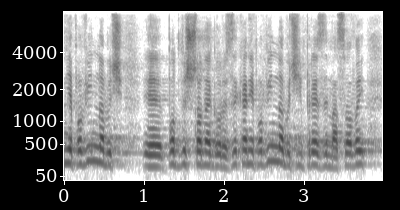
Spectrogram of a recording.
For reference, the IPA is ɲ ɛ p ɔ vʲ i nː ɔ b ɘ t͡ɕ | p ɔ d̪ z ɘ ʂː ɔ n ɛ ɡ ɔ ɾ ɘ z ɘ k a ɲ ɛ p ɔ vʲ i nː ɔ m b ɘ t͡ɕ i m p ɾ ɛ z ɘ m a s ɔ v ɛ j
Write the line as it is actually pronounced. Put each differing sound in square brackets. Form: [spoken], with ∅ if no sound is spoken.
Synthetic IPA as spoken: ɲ ɛ p ɔ vʲ i nː ɔ b ɘ t͡ɕ | p ɔ d̪ [v] ɘ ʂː ɔ n ɛ ɡ ɔ ɾ ɘ z ɘ k a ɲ ɛ p ɔ vʲ i nː ɔ [∅] b ɘ t͡ɕ i m p ɾ ɛ z ɘ m a s ɔ v ɛ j

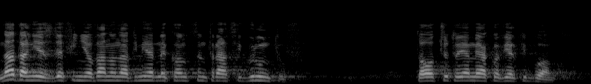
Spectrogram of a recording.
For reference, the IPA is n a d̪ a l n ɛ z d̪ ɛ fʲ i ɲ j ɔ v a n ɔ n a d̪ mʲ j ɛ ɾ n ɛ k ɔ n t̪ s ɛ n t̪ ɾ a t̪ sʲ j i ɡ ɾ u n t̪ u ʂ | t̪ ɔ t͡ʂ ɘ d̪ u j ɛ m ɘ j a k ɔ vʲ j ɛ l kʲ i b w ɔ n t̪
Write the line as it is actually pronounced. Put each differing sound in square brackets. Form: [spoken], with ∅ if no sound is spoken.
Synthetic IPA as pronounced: n a d̪ a l [ɲ] ɛ z d̪ ɛ fʲ i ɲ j ɔ v a n ɔ n a d̪ mʲ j ɛ ɾ n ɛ k ɔ n t̪ s ɛ n t̪ ɾ a t̪ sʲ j i ɡ ɾ u n t̪ u [f] | t̪ ɔ t͡ʂ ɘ [t̪] u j ɛ m ɘ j a k ɔ vʲ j ɛ l kʲ i b w ɔ n t̪

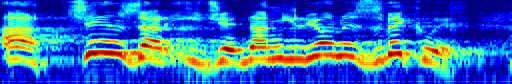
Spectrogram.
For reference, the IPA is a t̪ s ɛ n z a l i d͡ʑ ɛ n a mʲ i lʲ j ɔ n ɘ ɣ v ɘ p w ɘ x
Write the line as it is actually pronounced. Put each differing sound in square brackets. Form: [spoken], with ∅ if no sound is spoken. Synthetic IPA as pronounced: a t̪ s ɛ n z a [ɾ] i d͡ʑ ɛ n a mʲ i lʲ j ɔ n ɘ [z] v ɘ [k] w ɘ x

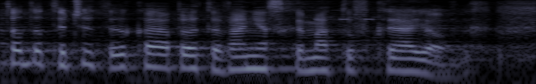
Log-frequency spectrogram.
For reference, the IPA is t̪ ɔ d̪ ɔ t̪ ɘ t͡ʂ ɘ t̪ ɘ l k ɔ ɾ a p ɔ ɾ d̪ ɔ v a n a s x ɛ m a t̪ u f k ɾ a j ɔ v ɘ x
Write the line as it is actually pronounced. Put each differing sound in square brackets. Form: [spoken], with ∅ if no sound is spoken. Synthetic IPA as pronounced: t̪ ɔ d̪ ɔ t̪ ɘ t͡ʂ ɘ t̪ ɘ l k ɔ ɾ a p ɔ ɾ [t̪] ɔ v a [ɲ] a s x ɛ m a t̪ u f k ɾ a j ɔ v ɘ x

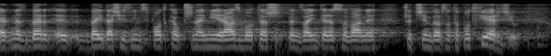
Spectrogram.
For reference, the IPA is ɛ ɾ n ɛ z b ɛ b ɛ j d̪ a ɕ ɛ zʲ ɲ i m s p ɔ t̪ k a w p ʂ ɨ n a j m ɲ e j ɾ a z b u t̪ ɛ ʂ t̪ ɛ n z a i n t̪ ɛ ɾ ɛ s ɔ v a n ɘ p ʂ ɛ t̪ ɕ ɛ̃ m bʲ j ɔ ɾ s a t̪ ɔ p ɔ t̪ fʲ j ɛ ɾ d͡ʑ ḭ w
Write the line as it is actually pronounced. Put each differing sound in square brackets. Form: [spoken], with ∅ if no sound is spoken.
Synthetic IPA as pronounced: ɛ ɾ n ɛ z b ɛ b ɛ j d̪ a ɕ ɛ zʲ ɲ i m s p ɔ t̪ k a w p ʂ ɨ n a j m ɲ e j ɾ a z b [ɔ] t̪ ɛ ʂ t̪ ɛ n z a i n t̪ ɛ ɾ ɛ s ɔ v a n ɘ p ʂ ɛ t̪ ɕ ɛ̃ m bʲ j ɔ ɾ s a t̪ ɔ p ɔ t̪ fʲ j ɛ ɾ d͡ʑ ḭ w

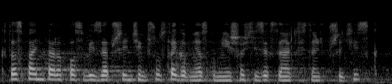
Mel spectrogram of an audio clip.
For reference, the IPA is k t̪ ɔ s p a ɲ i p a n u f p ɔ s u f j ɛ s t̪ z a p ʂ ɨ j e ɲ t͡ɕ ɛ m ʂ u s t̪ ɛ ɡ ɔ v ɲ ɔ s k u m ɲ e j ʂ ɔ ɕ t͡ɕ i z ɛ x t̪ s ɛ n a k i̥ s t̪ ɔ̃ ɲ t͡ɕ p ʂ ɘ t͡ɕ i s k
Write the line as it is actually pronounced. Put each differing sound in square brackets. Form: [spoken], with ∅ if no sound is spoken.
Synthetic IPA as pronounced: k t̪ ɔ s p a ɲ i p a n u f p ɔ s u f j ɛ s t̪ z a p ʂ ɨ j e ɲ t͡ɕ ɛ m ʂ u s t̪ ɛ ɡ ɔ v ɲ ɔ s k u m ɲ e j ʂ ɔ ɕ t͡ɕ i z ɛ x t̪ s ɛ n a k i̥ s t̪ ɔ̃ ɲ t͡ɕ p ʂ ɘ t͡ɕ i s k

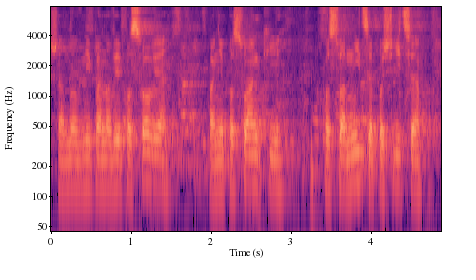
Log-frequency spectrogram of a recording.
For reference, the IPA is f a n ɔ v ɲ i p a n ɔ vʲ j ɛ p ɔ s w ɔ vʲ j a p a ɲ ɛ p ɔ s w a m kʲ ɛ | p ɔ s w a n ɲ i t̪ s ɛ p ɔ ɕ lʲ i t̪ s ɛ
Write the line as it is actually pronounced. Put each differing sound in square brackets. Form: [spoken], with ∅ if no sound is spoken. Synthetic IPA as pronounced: [ʂ] a n ɔ v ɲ i p a n ɔ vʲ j ɛ p ɔ s w ɔ vʲ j [ɛ] p a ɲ ɛ p ɔ s w a [ŋ] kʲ [i] | p ɔ s w a n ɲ i t̪ s ɛ p ɔ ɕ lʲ i t̪ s ɛ

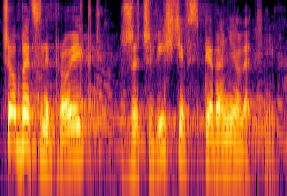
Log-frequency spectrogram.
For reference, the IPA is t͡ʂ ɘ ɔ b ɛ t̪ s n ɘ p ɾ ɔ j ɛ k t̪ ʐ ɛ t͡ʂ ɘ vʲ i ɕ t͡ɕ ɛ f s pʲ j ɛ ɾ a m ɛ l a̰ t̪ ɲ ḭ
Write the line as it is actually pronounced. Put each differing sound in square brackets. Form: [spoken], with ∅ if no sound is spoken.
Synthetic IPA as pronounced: t͡ʂ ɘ ɔ b ɛ t̪ s n ɘ p ɾ ɔ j ɛ k t̪ ʐ ɛ t͡ʂ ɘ vʲ i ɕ t͡ɕ ɛ f s pʲ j ɛ ɾ a [ɲ] ɛ l [ɛ̰] t̪ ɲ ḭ

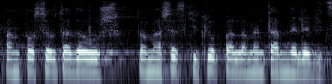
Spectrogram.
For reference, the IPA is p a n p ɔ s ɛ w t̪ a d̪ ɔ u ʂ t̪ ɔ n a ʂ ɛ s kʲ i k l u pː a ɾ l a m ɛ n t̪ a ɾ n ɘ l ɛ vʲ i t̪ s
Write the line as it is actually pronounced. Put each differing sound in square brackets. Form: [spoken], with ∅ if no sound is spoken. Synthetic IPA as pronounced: p a n p ɔ s ɛ w t̪ a d̪ ɔ u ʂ t̪ ɔ [m] a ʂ ɛ s kʲ i k l u pː a ɾ l a m ɛ n t̪ a ɾ n ɘ l ɛ vʲ i t̪ s

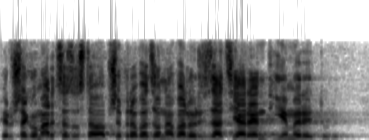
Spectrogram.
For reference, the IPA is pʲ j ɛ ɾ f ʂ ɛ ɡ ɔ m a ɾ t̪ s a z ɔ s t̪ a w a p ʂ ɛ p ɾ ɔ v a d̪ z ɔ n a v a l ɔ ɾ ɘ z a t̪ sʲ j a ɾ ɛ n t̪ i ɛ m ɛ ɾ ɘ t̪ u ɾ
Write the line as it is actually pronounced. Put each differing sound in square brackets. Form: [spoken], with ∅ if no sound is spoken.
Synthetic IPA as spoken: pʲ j ɛ ɾ f ʂ ɛ ɡ ɔ m a ɾ t̪ s a z ɔ s t̪ a w a p ʂ ɛ p ɾ ɔ v a d̪ z ɔ n a v a l ɔ ɾ ɘ z a t̪ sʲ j a ɾ ɛ n t̪ i ɛ m ɛ ɾ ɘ t̪ u ɾ

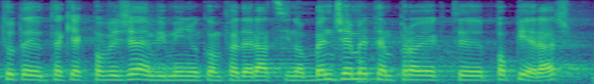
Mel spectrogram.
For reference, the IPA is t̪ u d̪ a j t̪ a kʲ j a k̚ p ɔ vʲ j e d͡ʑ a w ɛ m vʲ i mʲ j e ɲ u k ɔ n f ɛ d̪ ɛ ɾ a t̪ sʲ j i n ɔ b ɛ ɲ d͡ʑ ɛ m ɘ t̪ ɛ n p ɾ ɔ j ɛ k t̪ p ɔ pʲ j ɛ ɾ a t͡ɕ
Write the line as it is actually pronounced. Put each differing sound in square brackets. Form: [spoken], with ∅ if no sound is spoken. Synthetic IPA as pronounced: t̪ u [t̪] a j t̪ a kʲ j a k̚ p ɔ vʲ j e d͡ʑ a w ɛ m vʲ i mʲ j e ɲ u k ɔ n f ɛ d̪ ɛ ɾ a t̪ sʲ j i n ɔ b ɛ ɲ d͡ʑ ɛ m ɘ t̪ ɛ n p ɾ ɔ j ɛ k t̪ p ɔ pʲ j ɛ ɾ a t͡ɕ

